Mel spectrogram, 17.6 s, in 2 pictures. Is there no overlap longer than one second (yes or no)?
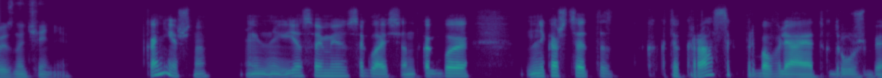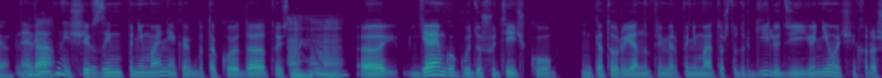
yes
